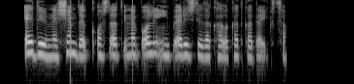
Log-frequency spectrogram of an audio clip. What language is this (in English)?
Georgian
